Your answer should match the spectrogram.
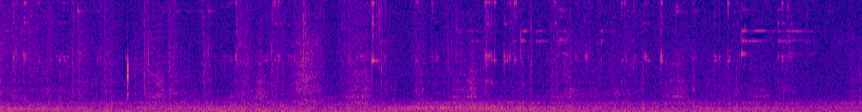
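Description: Two huskies digging in grassy turf: repeated scratching and scuffing of paws and snouts in the soil.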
